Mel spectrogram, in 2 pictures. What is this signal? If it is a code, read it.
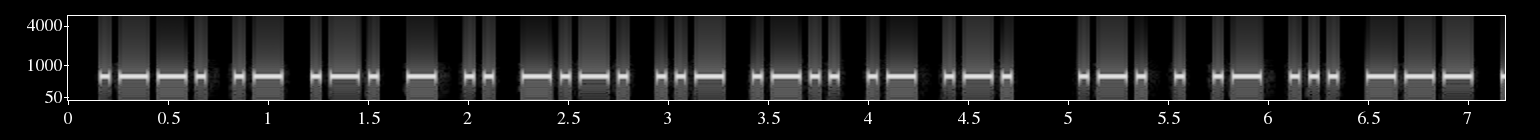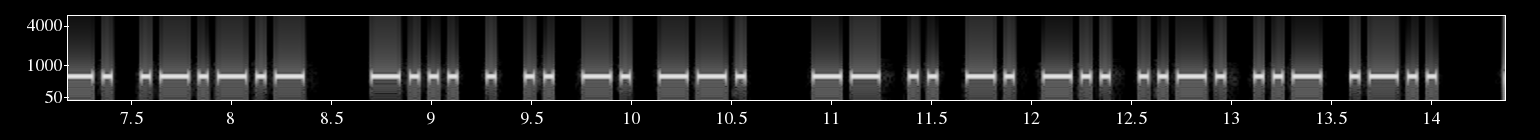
Morse code, heard as a keyed tone, about 25 wpm, 600 Hz. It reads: PARTICULAR REASON. BEING MINDFUL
